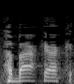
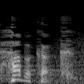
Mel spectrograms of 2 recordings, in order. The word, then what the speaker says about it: Habakkuk: ways and in fact I tend to pronounce it two different ways and so as we go through this book half the time I'll probably call it Habakkuk and the other part I'll probably call it Habakkuk I've heard it pronounced several other ways I'm not exactly 100% on the pronunciation of it but here we go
